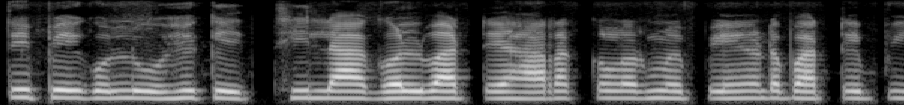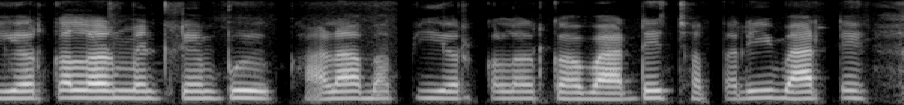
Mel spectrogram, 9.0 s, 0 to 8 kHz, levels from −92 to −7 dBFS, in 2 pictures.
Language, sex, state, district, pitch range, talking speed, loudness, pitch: Bhojpuri, male, Uttar Pradesh, Deoria, 195-210 Hz, 165 wpm, -27 LUFS, 200 Hz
